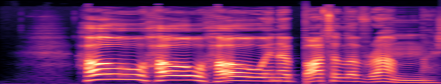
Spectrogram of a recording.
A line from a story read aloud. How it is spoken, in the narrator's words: she shouted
